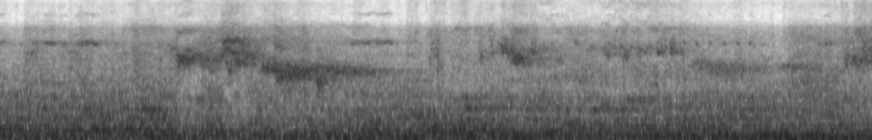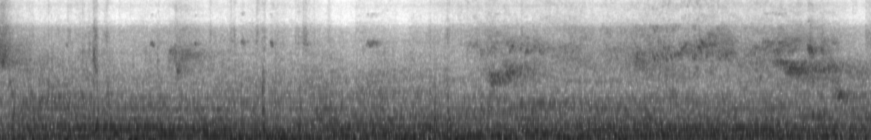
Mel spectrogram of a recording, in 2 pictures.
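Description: A go-kart engine whines and hums steadily up close.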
